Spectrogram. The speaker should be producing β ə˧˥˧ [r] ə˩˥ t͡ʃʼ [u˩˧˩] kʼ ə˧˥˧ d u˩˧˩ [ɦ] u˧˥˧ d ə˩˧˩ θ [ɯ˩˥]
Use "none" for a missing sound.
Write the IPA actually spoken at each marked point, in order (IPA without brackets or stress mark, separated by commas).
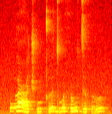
ʕ, u˩˧˩, ħ, ɤ˩˥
